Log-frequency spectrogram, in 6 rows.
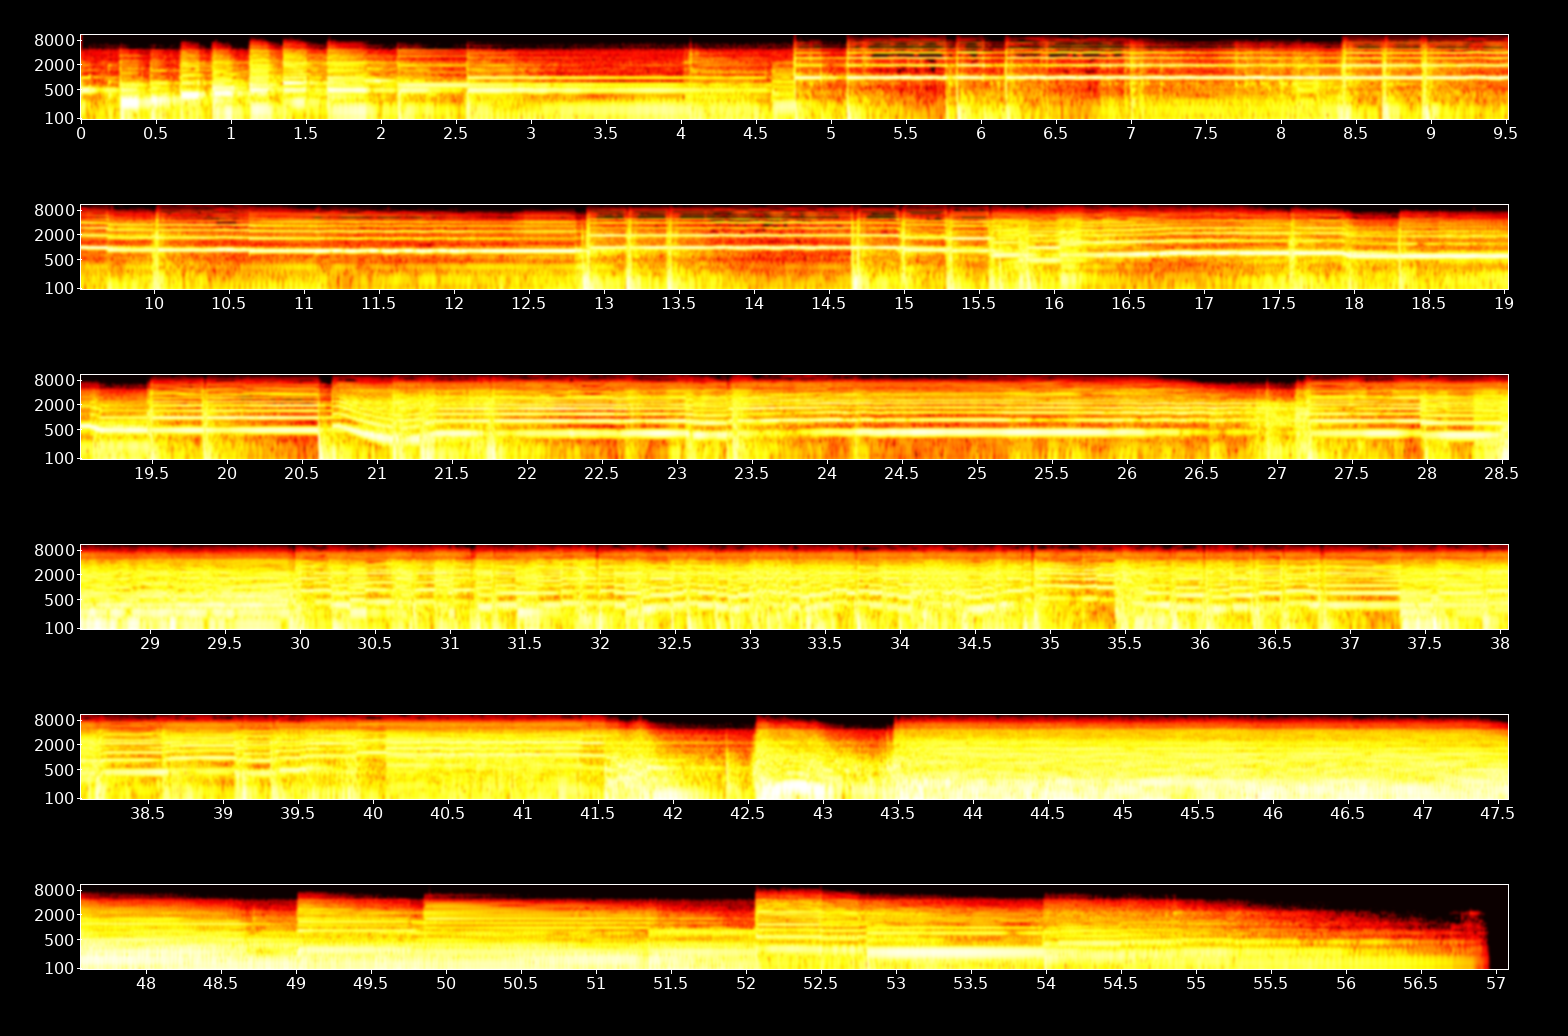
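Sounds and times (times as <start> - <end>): fuzz electric guitar: 0.0 - 56.7.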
